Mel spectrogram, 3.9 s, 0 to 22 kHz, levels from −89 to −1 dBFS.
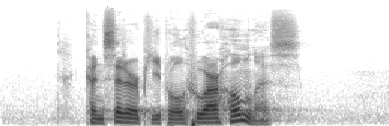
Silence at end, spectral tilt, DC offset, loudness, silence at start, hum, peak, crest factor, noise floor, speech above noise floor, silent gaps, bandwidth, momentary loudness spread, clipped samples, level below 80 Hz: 0.95 s; -5.5 dB/octave; under 0.1%; -23 LUFS; 0.85 s; none; -6 dBFS; 20 dB; -66 dBFS; 44 dB; none; 16.5 kHz; 17 LU; under 0.1%; -46 dBFS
